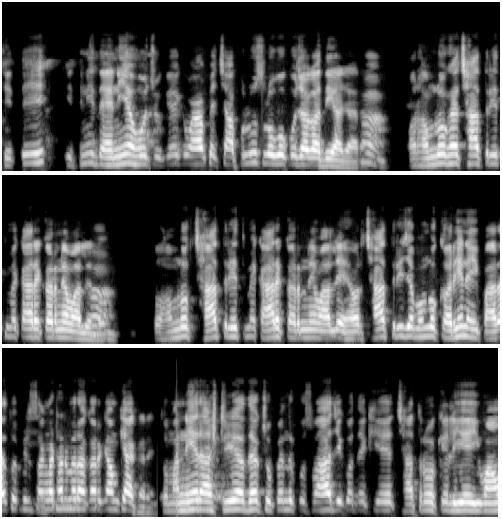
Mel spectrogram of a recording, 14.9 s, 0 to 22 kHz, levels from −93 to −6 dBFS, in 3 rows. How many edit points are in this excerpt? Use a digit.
1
